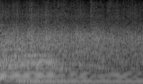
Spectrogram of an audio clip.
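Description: An audience applauds in a steady, dense wash of clapping that holds for a few seconds, with sustained low organ-like tones underneath and no talking.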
